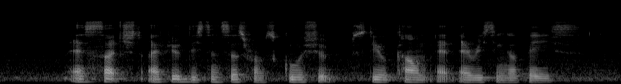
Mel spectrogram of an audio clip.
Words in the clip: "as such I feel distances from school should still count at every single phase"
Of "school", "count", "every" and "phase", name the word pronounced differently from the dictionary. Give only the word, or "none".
phase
